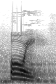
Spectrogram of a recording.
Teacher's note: Cambiamos de redondo, O, a I, donde es casi como una sonrisa, ¿verdad? Hoy. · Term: diptongo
